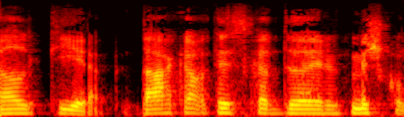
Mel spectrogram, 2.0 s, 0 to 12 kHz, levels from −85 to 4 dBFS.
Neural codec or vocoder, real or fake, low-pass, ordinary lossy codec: codec, 24 kHz, 0.9 kbps, WavTokenizer, medium speech release version 2; fake; 10.8 kHz; AAC, 32 kbps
